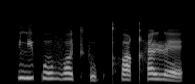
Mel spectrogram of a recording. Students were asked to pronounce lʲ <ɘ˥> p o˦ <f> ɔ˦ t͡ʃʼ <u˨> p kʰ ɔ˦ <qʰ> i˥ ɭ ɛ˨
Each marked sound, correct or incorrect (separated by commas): correct, incorrect, correct, correct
